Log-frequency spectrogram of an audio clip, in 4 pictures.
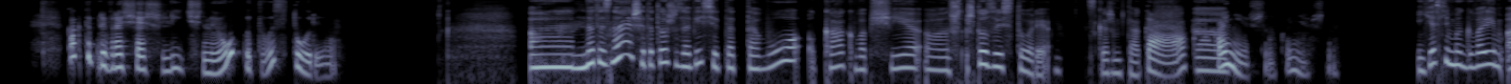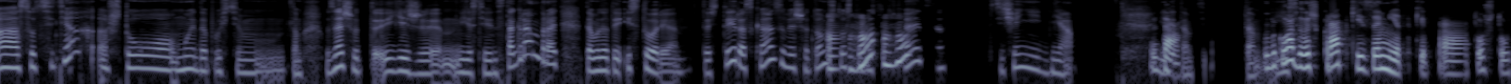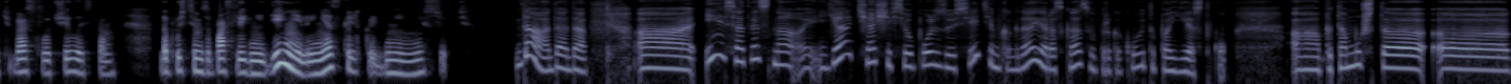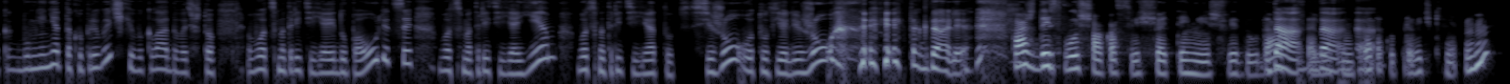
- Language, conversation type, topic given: Russian, podcast, Как вы превращаете личный опыт в историю?
- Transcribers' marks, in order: tapping; laugh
